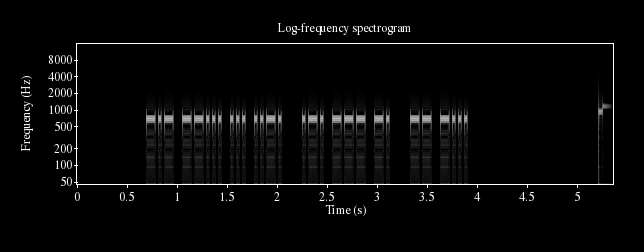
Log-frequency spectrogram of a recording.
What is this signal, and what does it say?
Morse code, heard as a keyed tone, about 40 wpm, 700 Hz. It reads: K7SF RON MB
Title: K1USN SST QSO Practice - 40wpm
